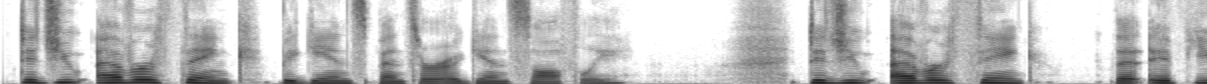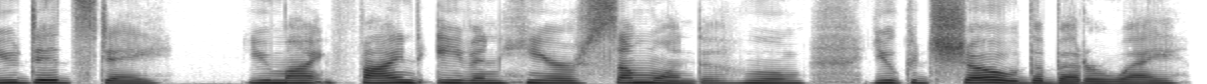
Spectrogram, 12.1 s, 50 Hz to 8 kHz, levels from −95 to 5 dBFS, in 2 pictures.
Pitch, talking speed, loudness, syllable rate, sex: 200 Hz, 155 wpm, -18 LUFS, 4.3 syllables/s, female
